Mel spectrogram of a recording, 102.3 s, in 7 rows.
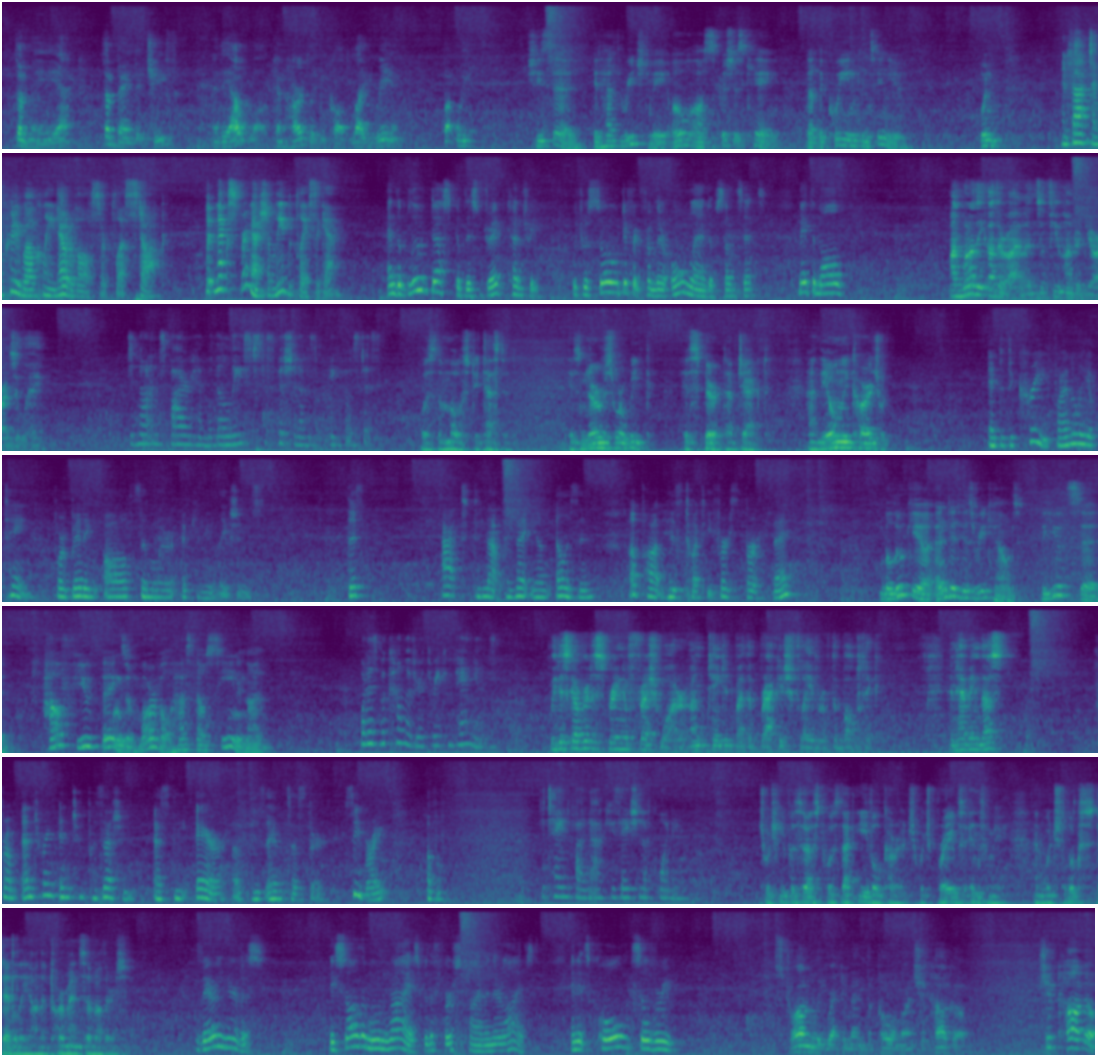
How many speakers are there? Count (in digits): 8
